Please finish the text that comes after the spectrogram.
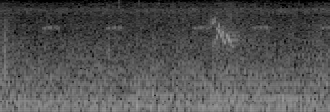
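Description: Honey bees buzz at an open hive during an inspection, a steady dense hum close by with a brief louder whine as one passes near.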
